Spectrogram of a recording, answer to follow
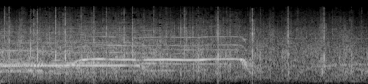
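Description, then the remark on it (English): A crowd applauds in a dense, steady patter of many hands, with a shrill sustained whistle riding over the first two-thirds before the clapping carries on alone. “Little applause to get it going.”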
